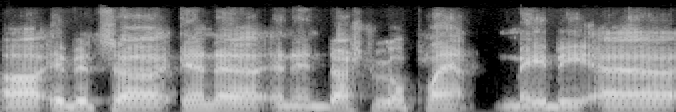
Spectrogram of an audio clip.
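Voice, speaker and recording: The voice is bright and sharp, moving at a fairly slow pace with ordinary pitch variation, recorded dry with no echo over a quiet background. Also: man. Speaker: guest. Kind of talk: interview answer. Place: home room. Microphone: headset.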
